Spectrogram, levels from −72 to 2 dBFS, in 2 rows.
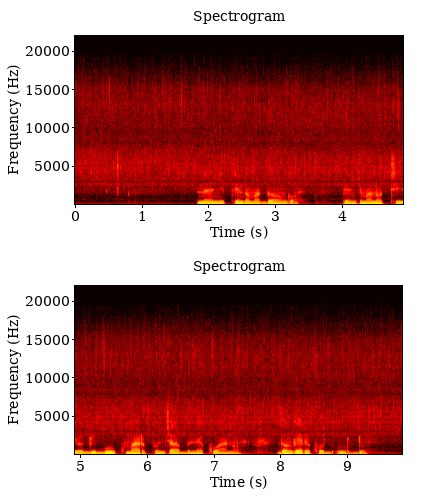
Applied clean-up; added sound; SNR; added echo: none; Water tap, faucet / Liquid; 14 dB; none.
